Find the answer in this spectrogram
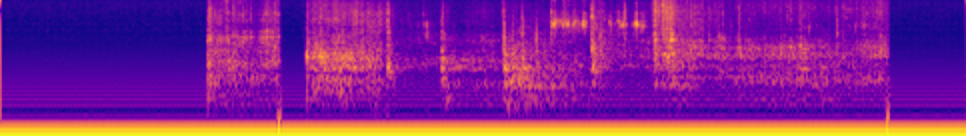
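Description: Skateboard wheels and trucks rolling and scraping on concrete, loud and harsh on the camcorder microphone, for about four seconds, with a sharp knock about two seconds in and another near the end.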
